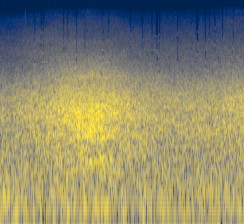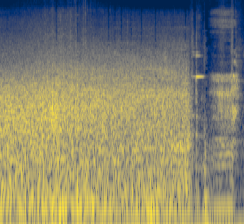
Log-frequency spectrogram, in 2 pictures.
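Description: Tyres hiss on the road as cars pass.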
